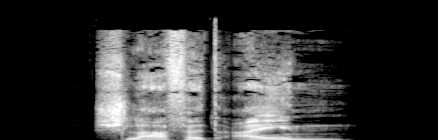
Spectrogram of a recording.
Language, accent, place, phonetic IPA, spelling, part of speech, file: German, Germany, Berlin, [ˌʃlaːfət ˈaɪ̯n], schlafet ein, verb, De-schlafet ein.ogg
- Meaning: second-person plural subjunctive I of einschlafen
